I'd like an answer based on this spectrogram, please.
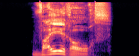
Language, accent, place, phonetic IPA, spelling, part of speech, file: German, Germany, Berlin, [ˈvaɪ̯ʁaʊ̯xs], Weihrauchs, noun, De-Weihrauchs.ogg
- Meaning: genitive singular of Weihrauch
